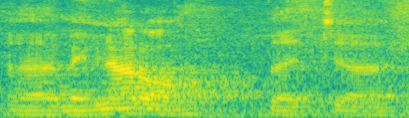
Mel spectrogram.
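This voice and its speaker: A man's voice: lowish voice, fairly even intonation, takes it slowly, background noise. A man, a mission volunteer, telling a story in a loose, rambling way with many fillers. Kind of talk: casual group recap. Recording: echoey hall from far off.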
